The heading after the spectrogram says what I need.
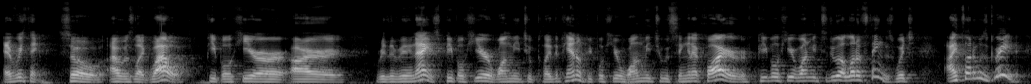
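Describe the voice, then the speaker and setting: A man's voice: mid-range voice, a little fast, few pauses. Young guy from ecuador, laid-back chatty guest, lots of ums and repeats. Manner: relaxed, chatty, frequent fillers and repeats. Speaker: guest musician. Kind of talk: casual interview talk.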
